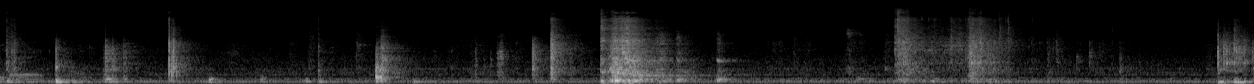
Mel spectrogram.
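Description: Plastic food containers being handled, slid and set down on a kitchen countertop: scattered knocks and clatter with short rustling handling noises.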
